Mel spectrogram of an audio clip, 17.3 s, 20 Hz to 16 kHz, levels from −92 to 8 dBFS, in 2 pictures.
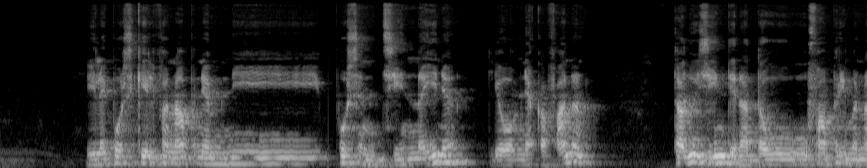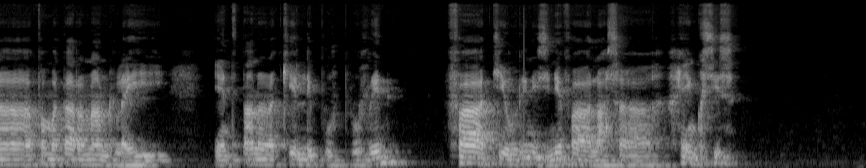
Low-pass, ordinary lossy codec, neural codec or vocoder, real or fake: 14.4 kHz; none; vocoder, 44.1 kHz, 128 mel bands every 256 samples, BigVGAN v2; fake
